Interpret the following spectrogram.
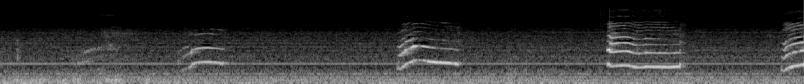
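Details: Maple, a pet cat, meows indoors after being left alone while someone goes to the rest room: five rising-then-falling, strongly harmonic meows, some short and one long drawn-out cry, spaced about two seconds apart over a steady low hum.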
